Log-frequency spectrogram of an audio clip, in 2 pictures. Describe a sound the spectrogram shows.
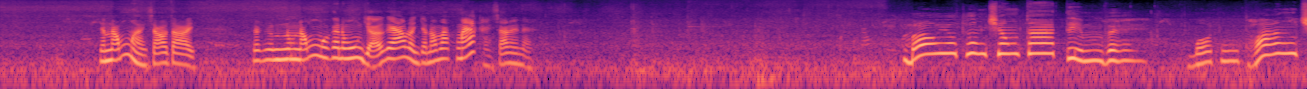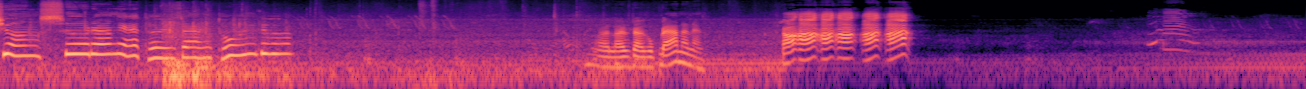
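A toddler girl babbles and squeals close by.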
